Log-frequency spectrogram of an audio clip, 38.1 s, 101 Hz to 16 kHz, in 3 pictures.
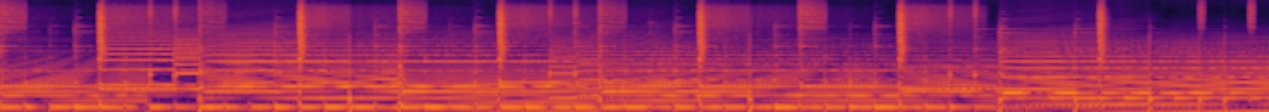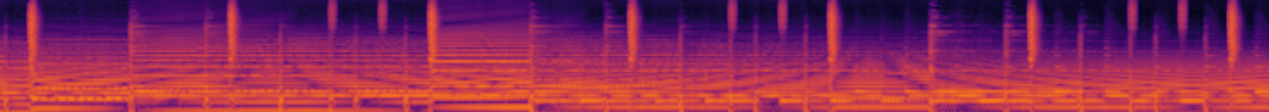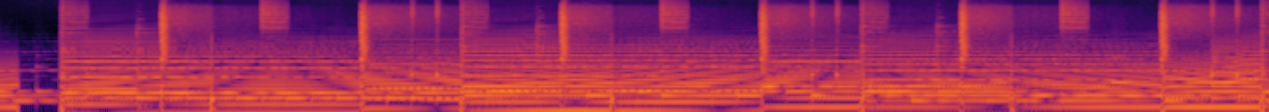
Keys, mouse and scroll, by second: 1.3 shift+d, 3.5 click, 11.4 a, 13.1 click, 14.9 b, 17.7 b, 20.8 w, 23.1 a, 26.1 click, 28.7 b, 32.3 b, 35.3 b.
